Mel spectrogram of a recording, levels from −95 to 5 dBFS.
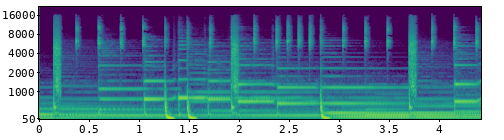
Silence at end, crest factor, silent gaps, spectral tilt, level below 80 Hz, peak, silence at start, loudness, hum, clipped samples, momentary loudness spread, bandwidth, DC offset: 0 s; 12 dB; none; -5 dB/octave; -26 dBFS; -6 dBFS; 0 s; -19 LUFS; none; under 0.1%; 7 LU; 16 kHz; under 0.1%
